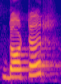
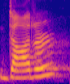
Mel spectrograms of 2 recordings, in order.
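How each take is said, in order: First: It is said with an Indian English accent. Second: It is said with an American English accent. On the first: "Give it to an Indian and they would pronounce it as" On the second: "the American pronunciation would probably be"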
